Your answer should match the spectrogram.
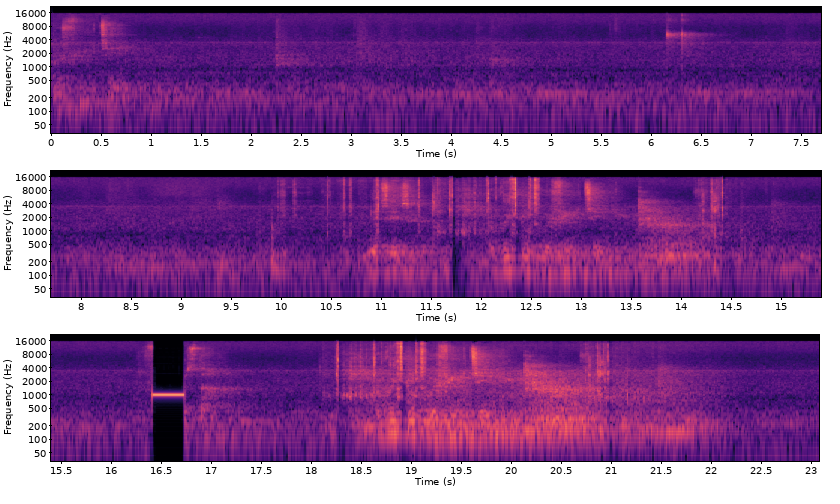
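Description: Low voices talking, with a short, single-pitched censor bleep replacing a word about three-quarters of the way through, the rest of the sound cut out beneath it.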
